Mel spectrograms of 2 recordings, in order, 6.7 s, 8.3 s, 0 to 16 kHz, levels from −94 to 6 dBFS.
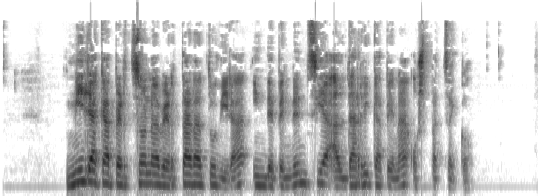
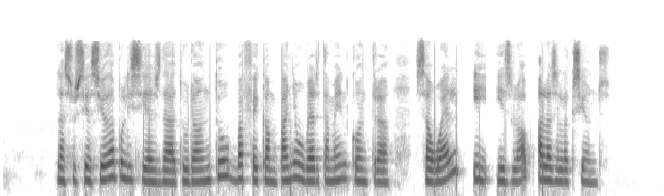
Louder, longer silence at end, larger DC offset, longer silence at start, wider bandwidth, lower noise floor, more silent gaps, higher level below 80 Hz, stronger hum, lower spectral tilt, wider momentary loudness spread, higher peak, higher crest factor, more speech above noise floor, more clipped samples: first, -17 LUFS vs -36 LUFS; first, 0.85 s vs 0.7 s; neither; first, 0.85 s vs 0.7 s; first, 16 kHz vs 8.2 kHz; second, -58 dBFS vs under -90 dBFS; neither; first, -64 dBFS vs -72 dBFS; neither; second, -2.5 dB/octave vs -4.5 dB/octave; first, 12 LU vs 7 LU; first, 0 dBFS vs -16 dBFS; about the same, 20 dB vs 20 dB; second, 39 dB vs over 55 dB; neither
